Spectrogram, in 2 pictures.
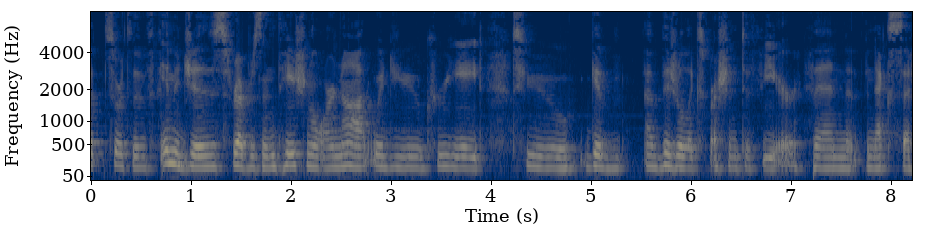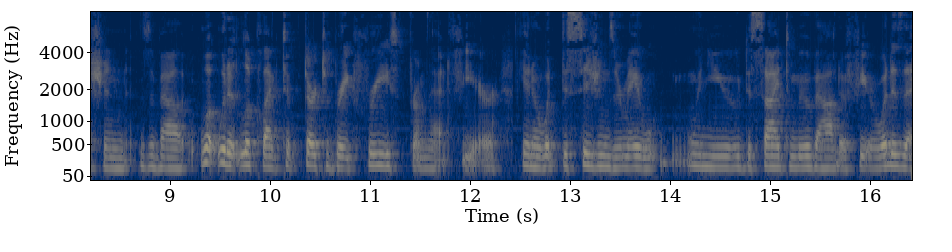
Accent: Kansas City, Missouri, United States; I'm from Kansas City, and I am an artist and an art educator there.

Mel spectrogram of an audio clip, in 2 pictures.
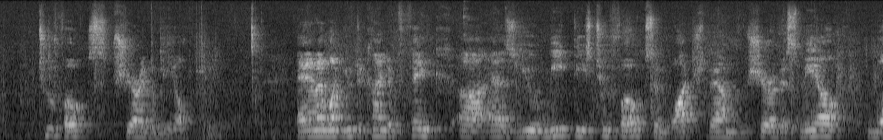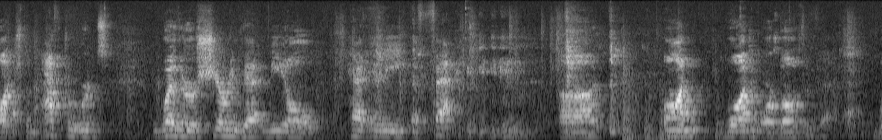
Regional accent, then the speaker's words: Hannibal, Missouri, United States; now in Valparaiso, United States; though I did grow up in Hannibal, Missouri. I'm from Valparaiso, Indiana

